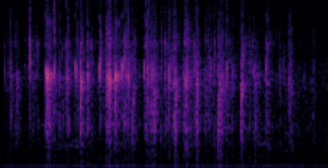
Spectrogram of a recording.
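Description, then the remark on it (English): An audience claps their hands in a dense, steady burst of applause that carries on for several seconds, many hands overlapping, with no voices. “Let's clap our hands.”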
